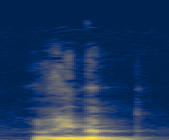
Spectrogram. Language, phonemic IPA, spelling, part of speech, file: Dutch, /ˈri.mə(n)/, riemen, noun, Nl-riemen.ogg
- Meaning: plural of riem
